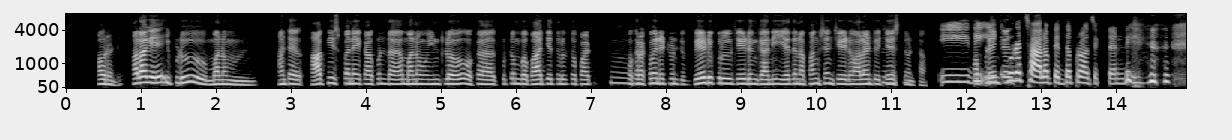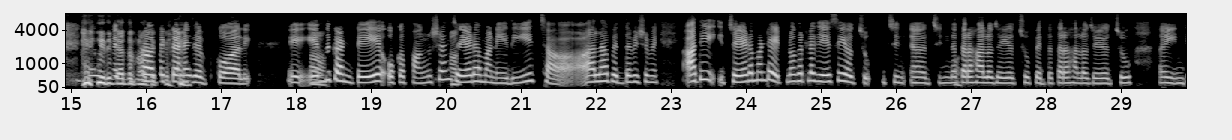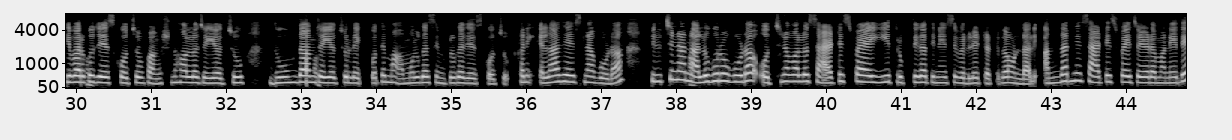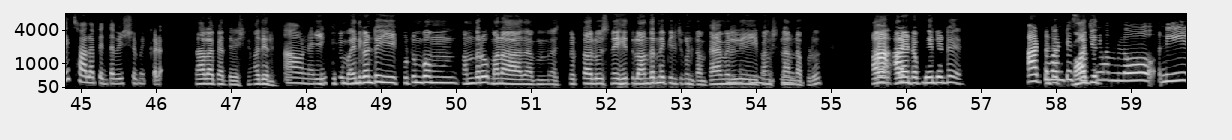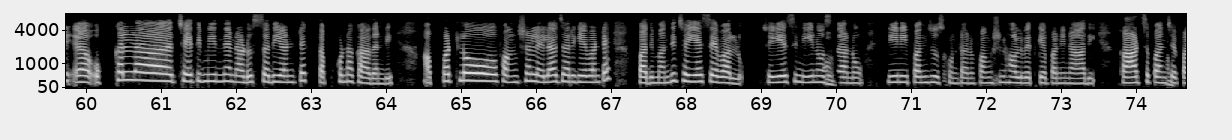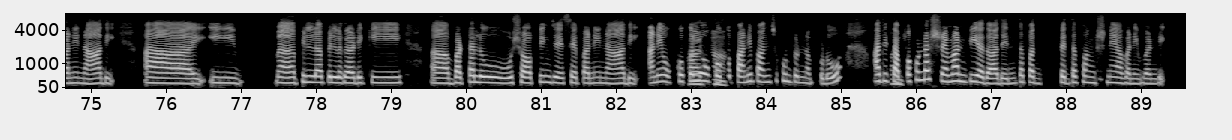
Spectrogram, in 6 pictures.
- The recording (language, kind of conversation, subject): Telugu, podcast, మీ పని పంచుకునేటప్పుడు ఎక్కడ నుంచీ మొదలుపెడతారు?
- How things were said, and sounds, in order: in English: "ఆఫీస్"; in English: "ఫంక్షన్"; chuckle; laughing while speaking: "ఇది పెద్ద ప్రాజెక్ట్"; in English: "ప్రాజెక్ట్"; in English: "ఫంక్షన్"; stressed: "చాలా"; in English: "ఫంక్షన్ హాల్‌లో"; in English: "సింపుల్‌గా"; in English: "సాటిస్‌ఫై"; in English: "సాటిస్‌ఫై"; in English: "ఫ్యామిలీ"; tapping; in English: "ఫంక్షన్ హాల్"; in English: "కార్డ్స్"; in English: "షాపింగ్"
